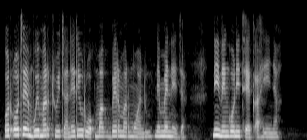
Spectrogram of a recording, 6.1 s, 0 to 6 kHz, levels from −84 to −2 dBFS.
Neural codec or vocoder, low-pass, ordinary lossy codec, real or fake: vocoder, 22.05 kHz, 80 mel bands, Vocos; 5.4 kHz; none; fake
